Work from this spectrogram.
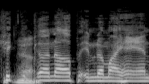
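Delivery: ordinary delivery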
